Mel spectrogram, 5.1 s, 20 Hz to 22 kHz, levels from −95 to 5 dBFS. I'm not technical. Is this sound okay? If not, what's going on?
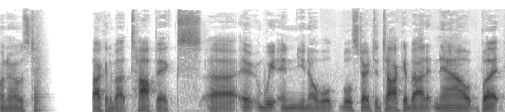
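No. From 0.35 to 0.94 s there is a call audio freeze. The sound stretches into a fading buzz, then silence, likely from delayed network data. Speech then resumes late, nothing lost.

From 3.2 s to the end, there is low bit depth without dither. Quieter parts sound grainy and rough, likely because the audio was stored too coarsely, around 9 bits.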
